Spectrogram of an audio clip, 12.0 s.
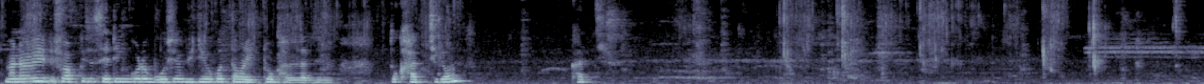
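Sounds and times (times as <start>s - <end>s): soft clicks and squishes: 1.9s - 12.0s
wet chewing and lip-smacking: 6.2s - 12.0s.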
